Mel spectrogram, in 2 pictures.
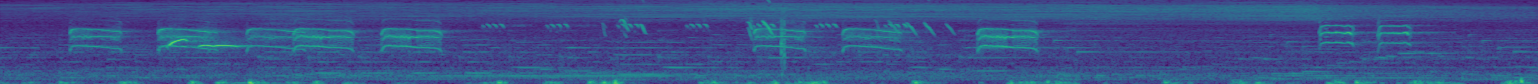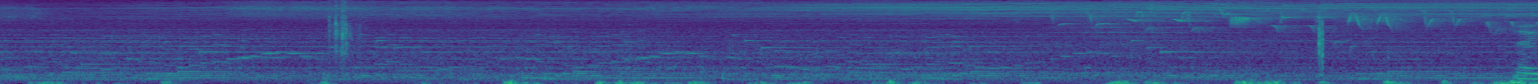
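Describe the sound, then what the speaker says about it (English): Bluebird song plays in a forest scene of the video game Ghost Dogs of Moon Lake: clusters of bright chirping phrases repeat over the first ten seconds, then fade, along with soft clicking footsteps and faint ambience. "Right, that's the bluebird."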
